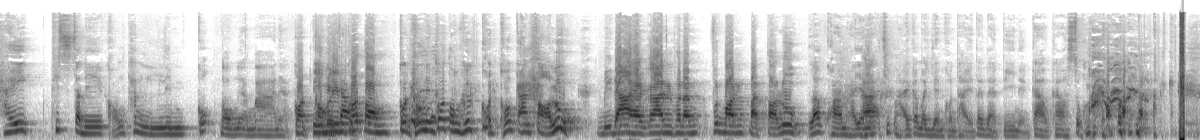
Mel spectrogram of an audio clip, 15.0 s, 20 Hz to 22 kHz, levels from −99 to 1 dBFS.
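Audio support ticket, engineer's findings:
File tags played as audio, 14.75–14.81 s: hard-edged rasp, then dead silence. Text tag bytes decoded as samples, offset DC-shifted block; zero padding flat-lines. Waveform shows abrupt rectangular burst, broadband smear on spectrogram.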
